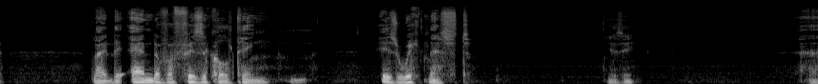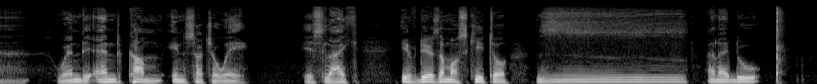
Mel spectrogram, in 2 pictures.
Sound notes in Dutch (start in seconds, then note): 13.6 maakt zoemend geluid; 15.9 klapt in handen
